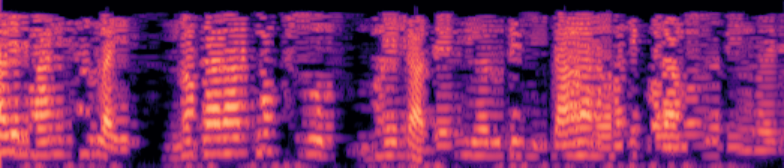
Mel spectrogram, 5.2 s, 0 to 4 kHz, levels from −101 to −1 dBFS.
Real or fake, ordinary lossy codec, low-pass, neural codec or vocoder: real; none; 3.6 kHz; none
